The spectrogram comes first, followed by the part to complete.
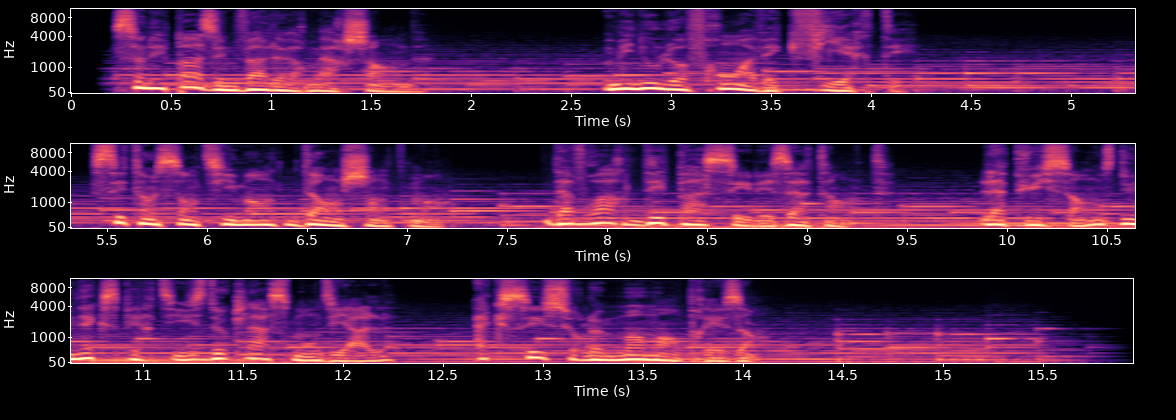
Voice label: french canadian corporate videos

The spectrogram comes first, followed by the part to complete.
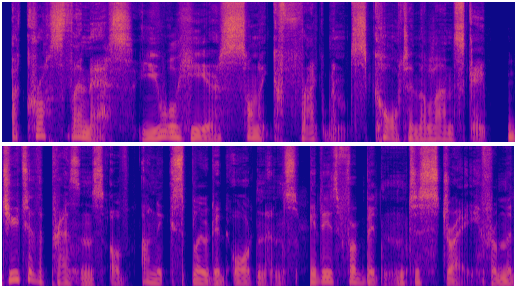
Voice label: english scottish audio guides

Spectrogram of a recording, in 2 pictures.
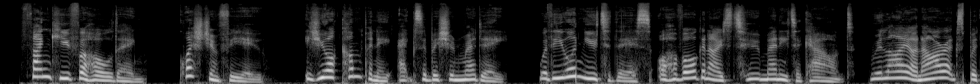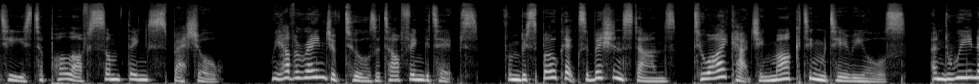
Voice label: english british ivr; northern (Lancashire/Manchester/Liverpool)

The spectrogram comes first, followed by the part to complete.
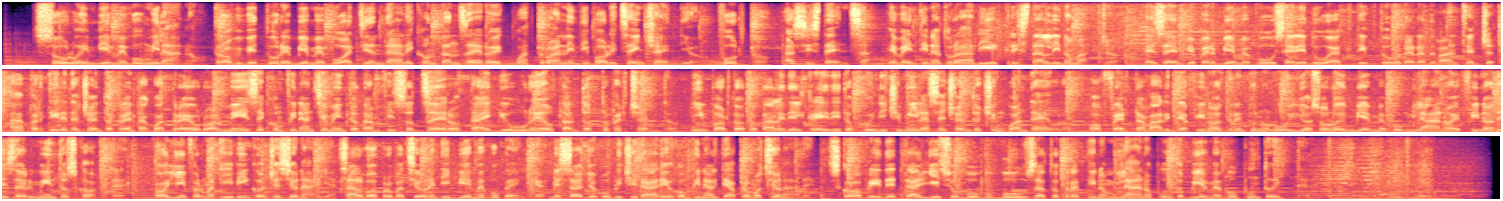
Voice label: italian automotive

